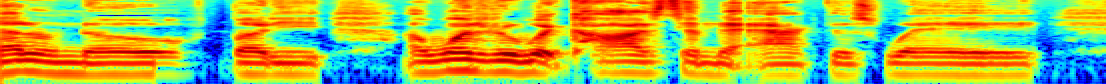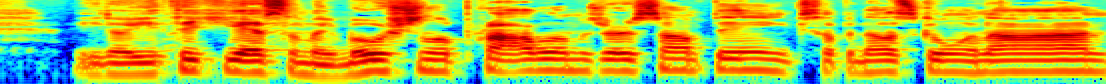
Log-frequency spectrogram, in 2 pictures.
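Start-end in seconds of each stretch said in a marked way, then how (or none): none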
